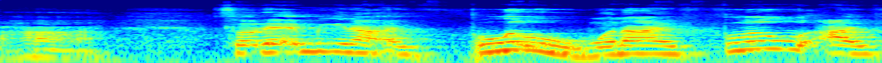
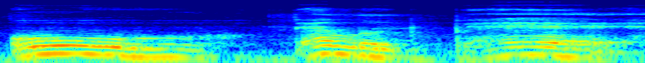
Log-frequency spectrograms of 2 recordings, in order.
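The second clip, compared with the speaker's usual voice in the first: mother's reaction; 3 semitones lower, 4 dB quieter, much slower than usual. Retold or imitated. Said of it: "and she said".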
